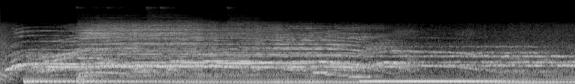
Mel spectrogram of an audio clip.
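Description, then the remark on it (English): A large crowd erupts in loud, sustained screaming and shouting, dense and continuous for several seconds, with whoops and cries layered over a low rumbling hum. “Somebody scream.”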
